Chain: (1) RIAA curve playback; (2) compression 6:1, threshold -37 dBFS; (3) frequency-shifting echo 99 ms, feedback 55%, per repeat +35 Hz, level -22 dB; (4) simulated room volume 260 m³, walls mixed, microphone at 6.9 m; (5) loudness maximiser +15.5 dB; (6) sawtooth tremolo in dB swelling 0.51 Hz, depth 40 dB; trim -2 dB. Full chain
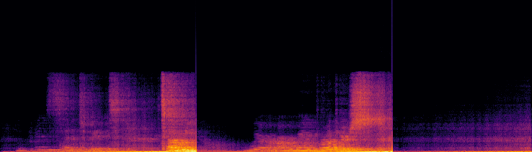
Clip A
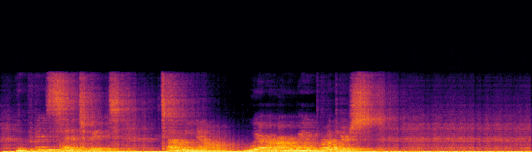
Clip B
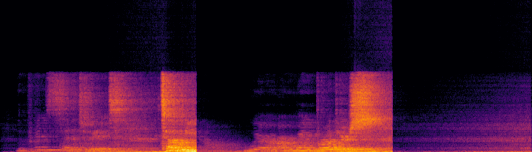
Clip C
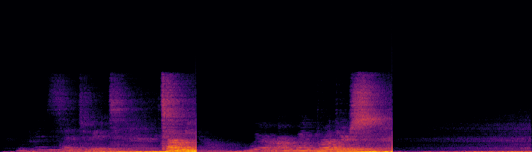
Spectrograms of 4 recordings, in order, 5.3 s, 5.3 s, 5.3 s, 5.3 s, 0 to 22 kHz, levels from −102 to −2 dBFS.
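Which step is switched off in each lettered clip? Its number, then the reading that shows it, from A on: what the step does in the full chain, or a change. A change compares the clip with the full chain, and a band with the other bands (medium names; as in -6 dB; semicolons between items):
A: 6, momentary loudness spread change -13 LU; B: 1, 4 kHz band +9.5 dB; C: 5, loudness change -11.5 LU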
